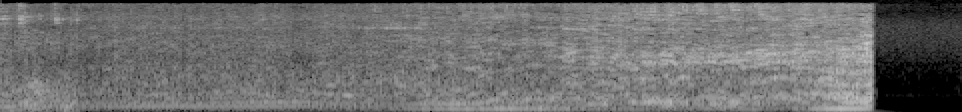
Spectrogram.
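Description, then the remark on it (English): A truck's engine rumbles, a deep steady drone that grows louder as it slowly backs out of a yard, with faint indistinct voices in the background before it cuts off abruptly. “They're doing a special back the truck out of the yard operation and cannot talk to us.”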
